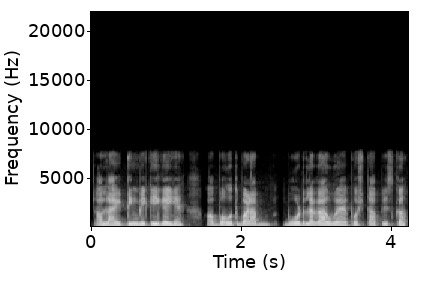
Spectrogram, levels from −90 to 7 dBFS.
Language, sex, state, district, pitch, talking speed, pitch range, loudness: Hindi, male, Delhi, New Delhi, 165 Hz, 255 wpm, 140-170 Hz, -15 LUFS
